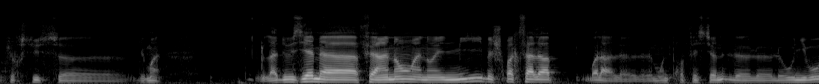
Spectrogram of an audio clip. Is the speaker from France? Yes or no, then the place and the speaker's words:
yes; south of France, France; comme je suis d'origine du Sud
